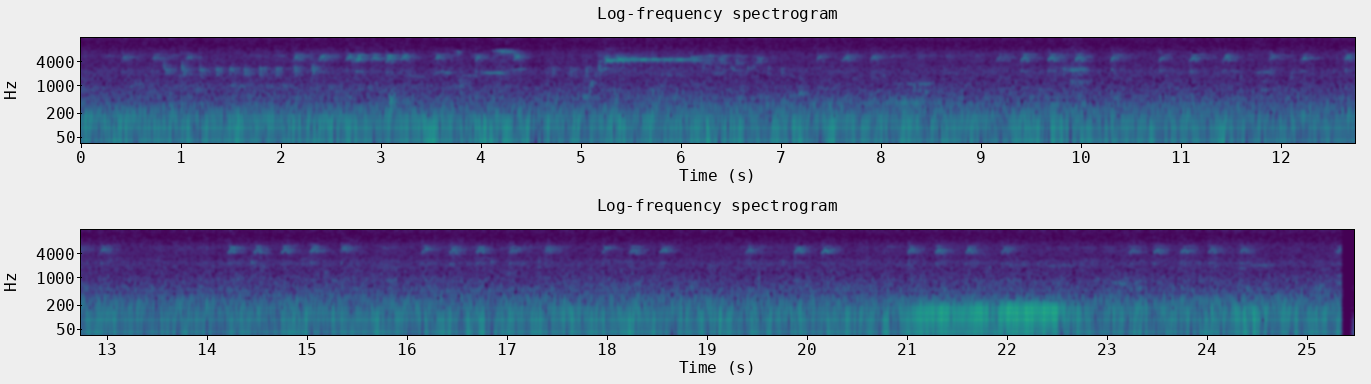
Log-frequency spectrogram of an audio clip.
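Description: Faint small birds chirping in short quick clusters of high notes, repeated every second or two, over a faint low rumble.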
